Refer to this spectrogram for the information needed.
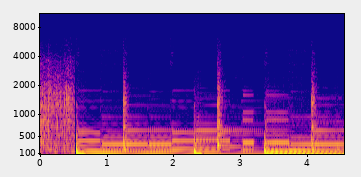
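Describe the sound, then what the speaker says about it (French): Firecrackers bang out alongside a brass band: sharp explosive cracks mark the opening and then burst through sustained horn chords at irregular intervals, loud and close. "ça fait péter des pétards avec une fanfare"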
